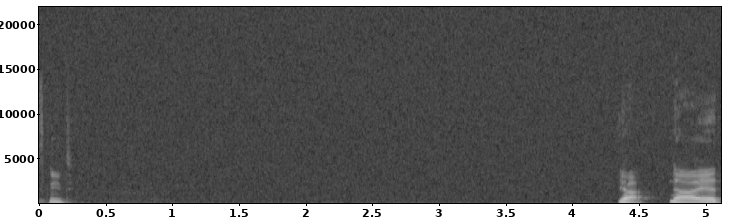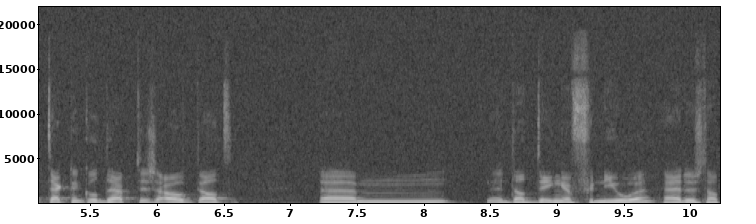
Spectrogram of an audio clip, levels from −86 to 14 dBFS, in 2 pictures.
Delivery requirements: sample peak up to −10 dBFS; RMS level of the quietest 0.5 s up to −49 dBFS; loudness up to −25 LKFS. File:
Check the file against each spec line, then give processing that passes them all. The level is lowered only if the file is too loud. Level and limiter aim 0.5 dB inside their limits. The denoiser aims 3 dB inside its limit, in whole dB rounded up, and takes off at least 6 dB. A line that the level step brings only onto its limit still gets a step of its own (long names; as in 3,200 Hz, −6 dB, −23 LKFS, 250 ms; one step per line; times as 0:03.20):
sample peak −4.5 dBFS: out of spec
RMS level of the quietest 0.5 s −41 dBFS: out of spec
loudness −17.5 LKFS: out of spec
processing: broadband denoise 6 dB, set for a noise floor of −41 dBFS
level −8 dB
